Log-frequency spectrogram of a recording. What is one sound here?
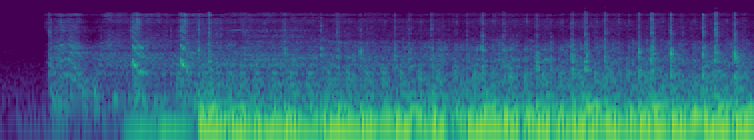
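A motorcycle engine idles with a loud, steady rumble.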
